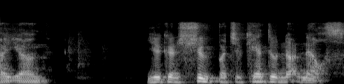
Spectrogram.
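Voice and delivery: low, gravelly voice. Retelling the only thing Red ever said to him: Red's gravelly voice. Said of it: "He's got that gravelly voice and an unlit cigar".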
